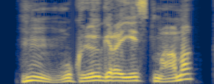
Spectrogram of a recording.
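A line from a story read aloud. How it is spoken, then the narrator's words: Skeptical hmph. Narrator (Russian): хмыкнул Гай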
